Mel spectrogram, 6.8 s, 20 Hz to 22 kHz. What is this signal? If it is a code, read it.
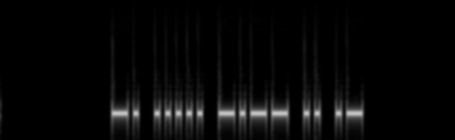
Morse code, heard as a keyed tone, about 15 wpm, 700 Hz. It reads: N5YIA
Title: USA Call Signs - 5 Characters - Repeated 3x - 15wpm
